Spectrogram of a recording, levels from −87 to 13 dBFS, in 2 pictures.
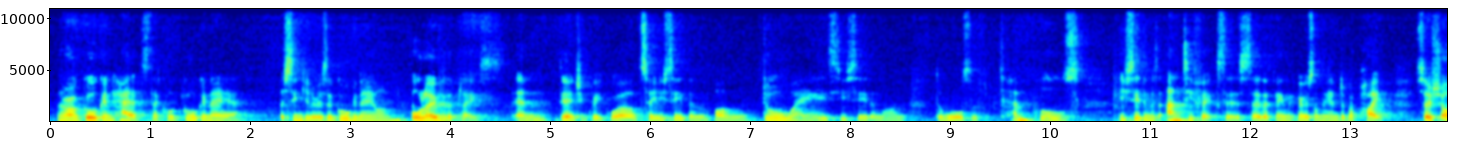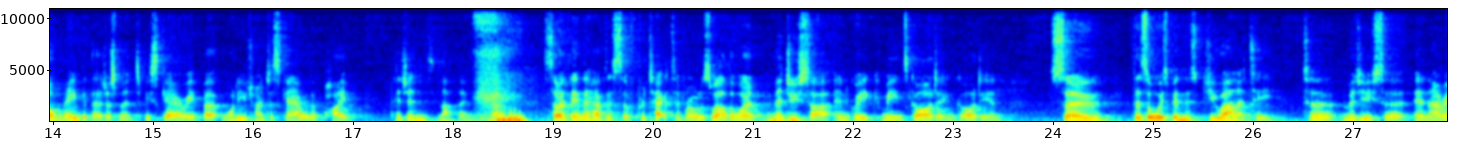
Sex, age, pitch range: female, 30-49, 160-210 Hz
